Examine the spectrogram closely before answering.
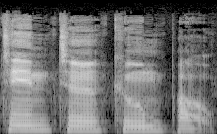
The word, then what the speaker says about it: Giannis Antetokounmpo: Giannis Antetokounmpo. There we go. You get an applause one for that one, because I sure as hell would have butchered that. Antetokounmpo.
